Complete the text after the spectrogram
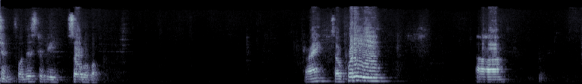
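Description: A man lectures calmly through a microphone, pausing between phrases.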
